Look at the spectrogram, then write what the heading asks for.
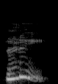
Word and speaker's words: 绿: Nah, 绿 ingat ini ada u, jadi dia bukan u, bukan lu, tapi 绿.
